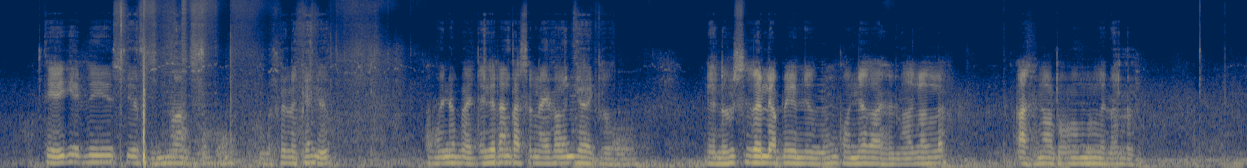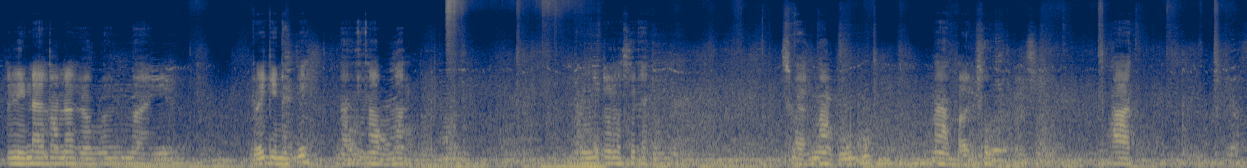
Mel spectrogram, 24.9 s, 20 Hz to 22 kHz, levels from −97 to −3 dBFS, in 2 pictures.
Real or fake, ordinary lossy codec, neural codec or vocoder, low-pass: fake; none; codec, 44.1 kHz, 1.7 kbps, Pupu-Codec; none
